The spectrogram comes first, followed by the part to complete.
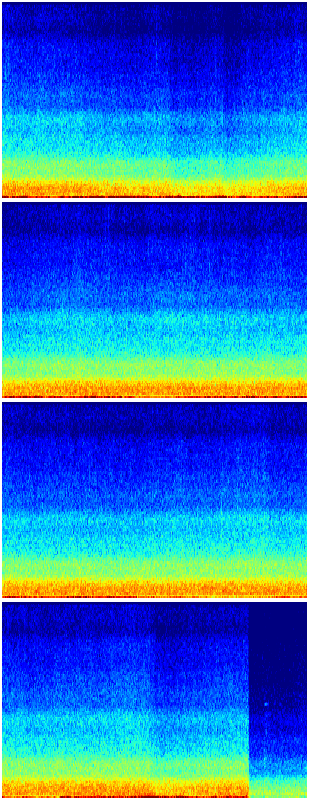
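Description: Fast mountain river rushing over rocks, a steady wash of water noise, with wind buffeting the microphone in gusts. It cuts off suddenly near the end, leaving a much quieter background.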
